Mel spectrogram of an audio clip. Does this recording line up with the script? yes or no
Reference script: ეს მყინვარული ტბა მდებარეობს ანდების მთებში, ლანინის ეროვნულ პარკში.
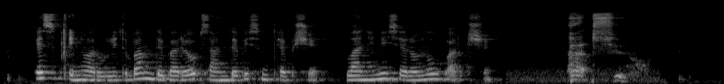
yes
